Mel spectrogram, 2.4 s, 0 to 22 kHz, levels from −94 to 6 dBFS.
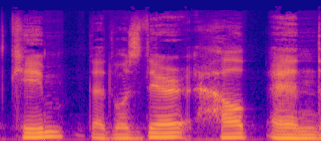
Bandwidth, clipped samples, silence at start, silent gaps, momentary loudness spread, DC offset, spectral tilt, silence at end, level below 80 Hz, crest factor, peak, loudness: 15.5 kHz; under 0.1%; 0.1 s; none; 6 LU; under 0.1%; -5 dB/octave; 0 s; -44 dBFS; 18 dB; -2 dBFS; -20 LUFS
